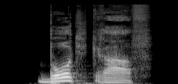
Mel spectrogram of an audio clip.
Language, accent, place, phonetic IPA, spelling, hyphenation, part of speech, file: German, Germany, Berlin, [ˈbʊrkɡraːf], Burggraf, Burg‧graf, noun, De-Burggraf.ogg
